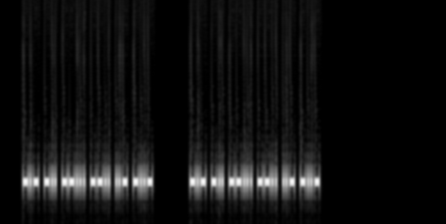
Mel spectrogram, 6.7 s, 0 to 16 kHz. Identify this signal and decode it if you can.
Morse code, heard as a keyed tone, about 41 wpm, 700 Hz. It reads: KD7ZUX KD7ZUX
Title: USA Call Signs - 6 Characters - Repeated 2x - 45wpm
